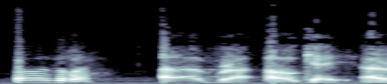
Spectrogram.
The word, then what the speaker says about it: oeuvre: Zappa indicated ecological concern in his oeuvre as early as 1969, titling a guitar. What? No, not coming through. Oeuvre? Ovid. Love. No. Are you saying oeuvre? No, it's not oeuvre, it's oeuvre.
